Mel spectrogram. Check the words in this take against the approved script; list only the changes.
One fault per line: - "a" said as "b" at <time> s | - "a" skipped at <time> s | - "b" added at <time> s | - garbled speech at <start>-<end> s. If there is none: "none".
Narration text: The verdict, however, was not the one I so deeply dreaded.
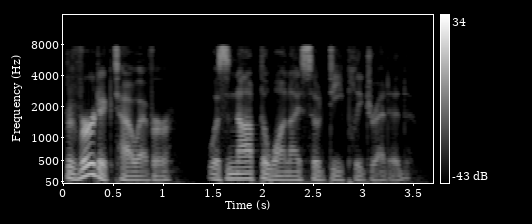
none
